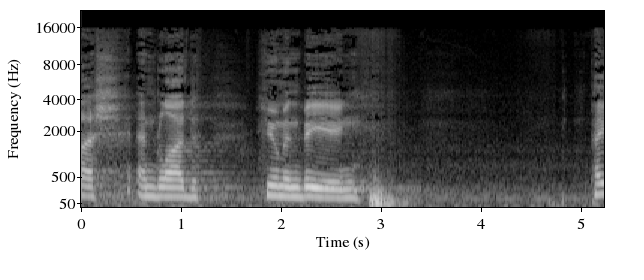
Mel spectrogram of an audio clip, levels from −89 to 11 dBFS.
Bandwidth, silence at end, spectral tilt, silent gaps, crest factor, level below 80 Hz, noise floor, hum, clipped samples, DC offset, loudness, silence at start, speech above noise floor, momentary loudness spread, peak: 15.5 kHz; 0 s; -6.5 dB/octave; none; 18 dB; -34 dBFS; -46 dBFS; none; under 0.1%; under 0.1%; -17 LUFS; 0 s; 30 dB; 14 LU; -2 dBFS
